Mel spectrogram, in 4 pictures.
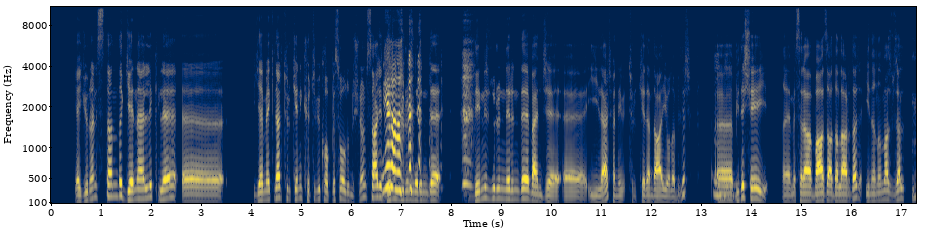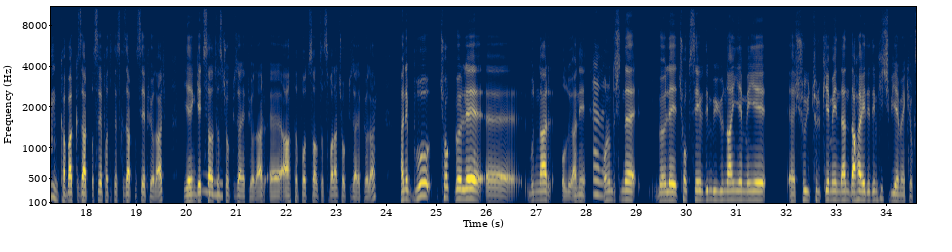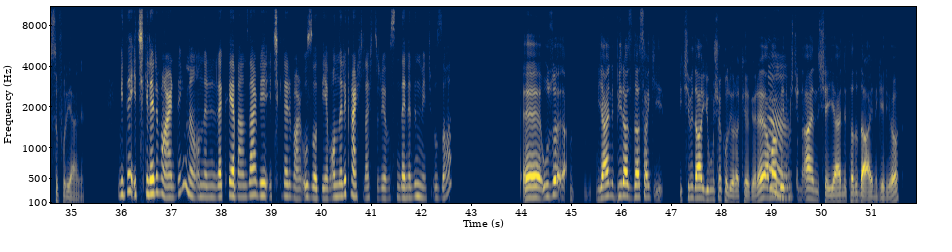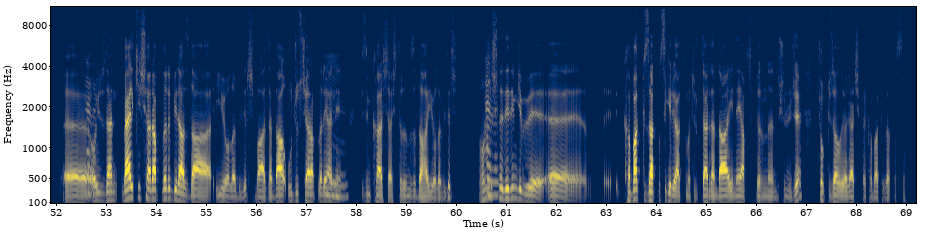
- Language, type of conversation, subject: Turkish, podcast, Sokak lezzetleri arasında en sevdiğin hangisiydi ve neden?
- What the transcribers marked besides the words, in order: laughing while speaking: "Ya!"; chuckle; other background noise; throat clearing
